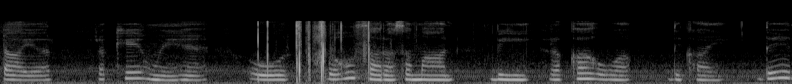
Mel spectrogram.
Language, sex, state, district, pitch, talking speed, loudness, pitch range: Hindi, female, Punjab, Fazilka, 220 Hz, 100 wpm, -29 LUFS, 210-235 Hz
